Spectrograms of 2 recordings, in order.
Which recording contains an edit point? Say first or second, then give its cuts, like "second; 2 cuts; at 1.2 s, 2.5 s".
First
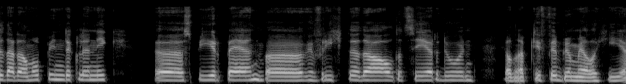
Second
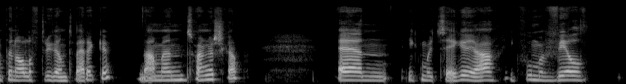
first; 1 cut; at 2.6 s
